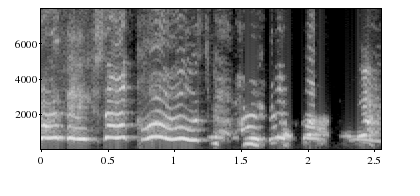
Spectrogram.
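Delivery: very high, shrill, loud, panicked shrieking scream. Sitting with Tanya right before it starts, retelling own panicked screaming. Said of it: "And I start screaming".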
